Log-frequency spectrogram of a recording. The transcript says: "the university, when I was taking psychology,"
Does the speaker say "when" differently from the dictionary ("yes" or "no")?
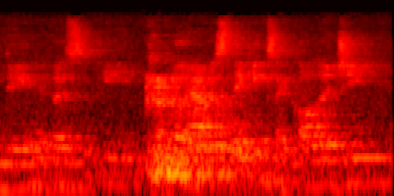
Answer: yes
